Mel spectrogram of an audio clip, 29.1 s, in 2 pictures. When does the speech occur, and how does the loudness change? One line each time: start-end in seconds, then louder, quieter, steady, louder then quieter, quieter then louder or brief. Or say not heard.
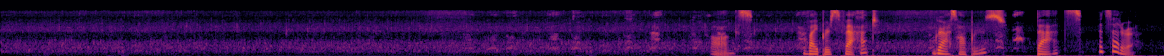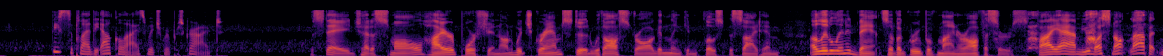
8.8-17.4 quieter
18.4-29.0 quieter then louder.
